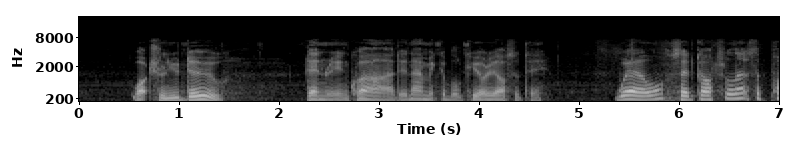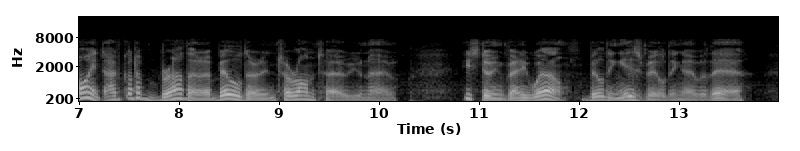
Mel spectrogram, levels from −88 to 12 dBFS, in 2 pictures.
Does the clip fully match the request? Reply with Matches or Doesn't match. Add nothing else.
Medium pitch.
Doesn't match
